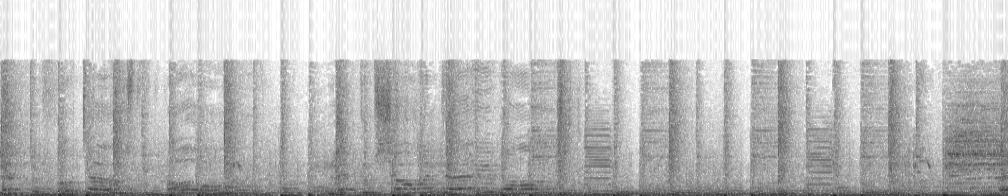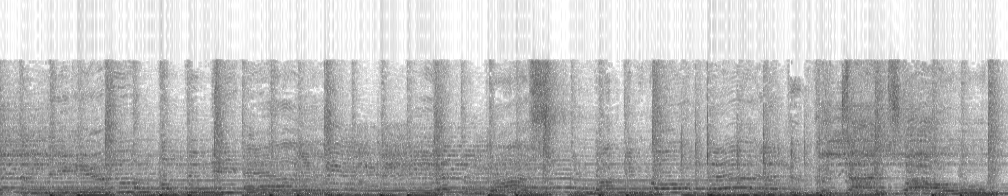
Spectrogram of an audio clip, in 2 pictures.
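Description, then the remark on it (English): A loud, full-band rock chorus plays continuously, with layered harmony vocals stacked over driving drums, bass and guitars, dense and energetic throughout without any speaking. “then you get to that huge chorus and the very first time that you know trademark … uh, … uh, … stack of vocals”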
